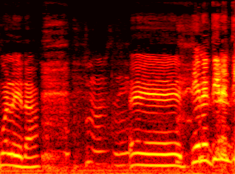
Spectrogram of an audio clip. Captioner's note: laughter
